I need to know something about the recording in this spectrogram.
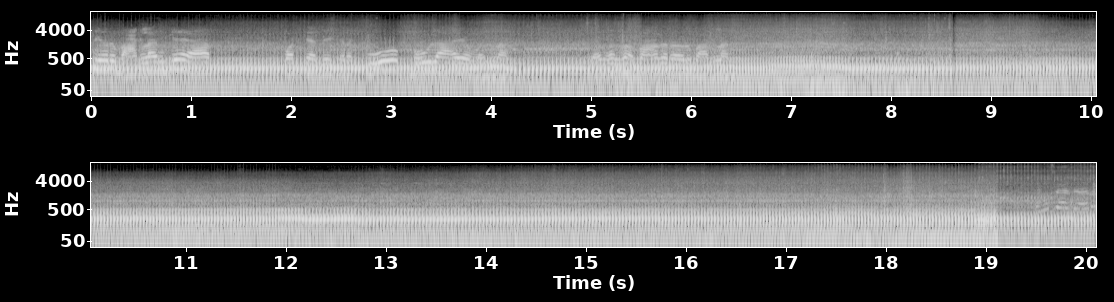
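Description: A motorcycle engine hums steadily on a rough dirt track.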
